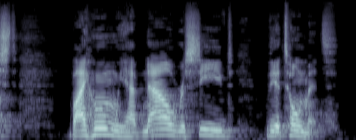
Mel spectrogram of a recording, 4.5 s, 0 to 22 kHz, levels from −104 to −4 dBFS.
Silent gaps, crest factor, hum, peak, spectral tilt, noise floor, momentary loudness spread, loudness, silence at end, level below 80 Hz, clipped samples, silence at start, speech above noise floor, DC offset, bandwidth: none; 24 dB; none; -8 dBFS; -4 dB/octave; -68 dBFS; 18 LU; -29 LUFS; 0.3 s; -76 dBFS; under 0.1%; 0 s; 38 dB; under 0.1%; 16.5 kHz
